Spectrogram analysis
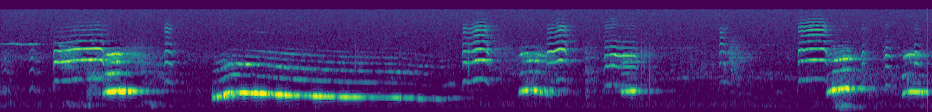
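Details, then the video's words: Pluto, a Wheaten Terrier, howls in long tonal cries. One drawn-out howl slowly slides downward for over two seconds, followed by shorter, rising-and-falling yelping howls broken by brief pauses. "Howling pluto-Wheaton Terrier"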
